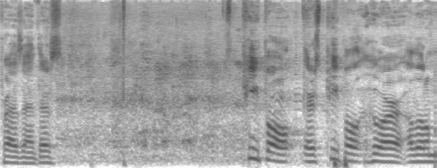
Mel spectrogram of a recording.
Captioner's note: laugh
